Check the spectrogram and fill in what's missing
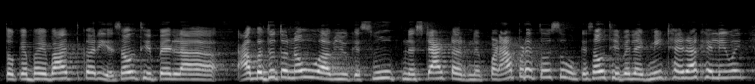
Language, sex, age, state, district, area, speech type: Gujarati, female, 18-30, Gujarat, Rajkot, urban, spontaneous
